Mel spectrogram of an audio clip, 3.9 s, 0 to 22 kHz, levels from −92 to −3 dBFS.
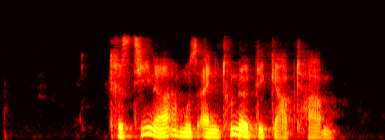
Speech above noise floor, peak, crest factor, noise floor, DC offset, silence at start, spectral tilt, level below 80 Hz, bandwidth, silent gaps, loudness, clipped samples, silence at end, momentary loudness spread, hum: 54 dB; -6 dBFS; 20 dB; -78 dBFS; under 0.1%; 1.1 s; -6.5 dB/octave; -58 dBFS; 7.8 kHz; none; -25 LUFS; under 0.1%; 0.5 s; 12 LU; none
